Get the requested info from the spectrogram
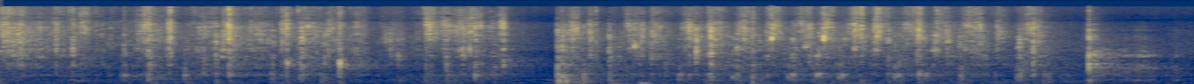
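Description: A spoon stirring and scraping a thick spice marinade around a plastic mixing bowl in quick strokes. There is a brief pause and a thump about halfway through, then the stirring stops just before the end.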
